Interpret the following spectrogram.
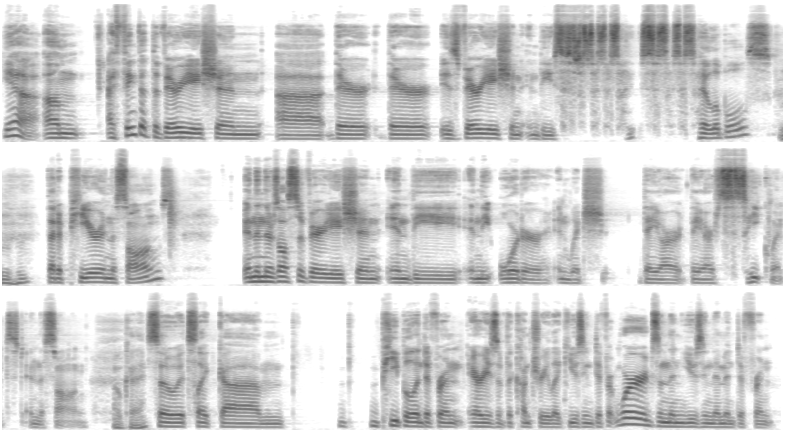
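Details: Adult male researcher with a self-reported speech impediment present throughout the interview; this stretch has stuttering-like word repetitions; speech disfluency.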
